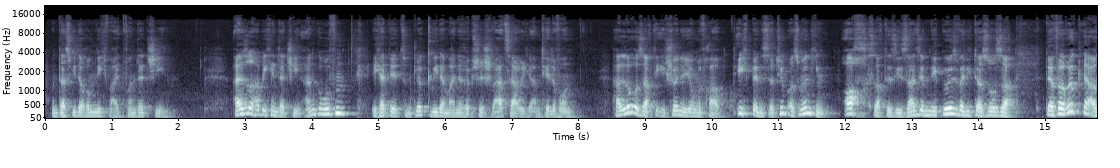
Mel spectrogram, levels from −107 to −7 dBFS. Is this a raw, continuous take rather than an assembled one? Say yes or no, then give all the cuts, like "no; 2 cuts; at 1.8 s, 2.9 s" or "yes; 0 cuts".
no; 1 cut; at 11.9 s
